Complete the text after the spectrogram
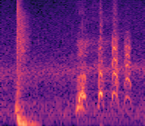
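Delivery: high, unvoiced wheezing cackle; breathy maniacal cackle. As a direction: cackle like a villain letting go. Villain laugh before falling.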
